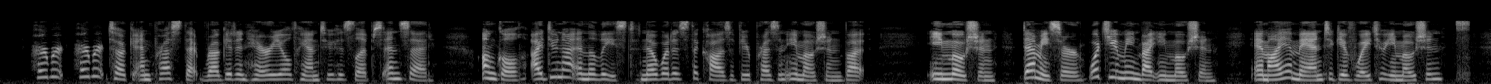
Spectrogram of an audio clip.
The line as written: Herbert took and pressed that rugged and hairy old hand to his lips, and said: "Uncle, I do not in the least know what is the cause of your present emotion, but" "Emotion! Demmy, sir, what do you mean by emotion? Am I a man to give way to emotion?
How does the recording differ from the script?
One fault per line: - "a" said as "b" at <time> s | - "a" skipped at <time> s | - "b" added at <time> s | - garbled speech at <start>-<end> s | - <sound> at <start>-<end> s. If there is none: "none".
- "herbert" added at 0.7 s
- laugh at 14.6-14.7 s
